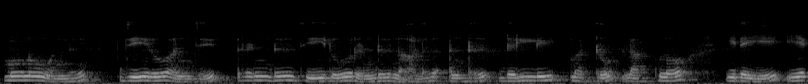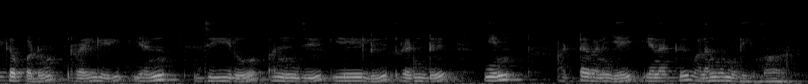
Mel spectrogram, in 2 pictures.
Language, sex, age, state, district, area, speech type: Tamil, female, 60+, Tamil Nadu, Thanjavur, urban, read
